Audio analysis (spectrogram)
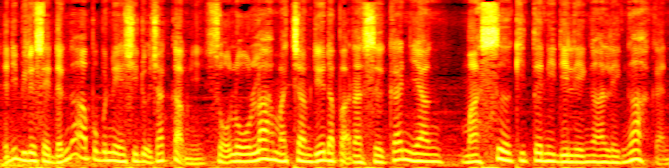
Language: Malay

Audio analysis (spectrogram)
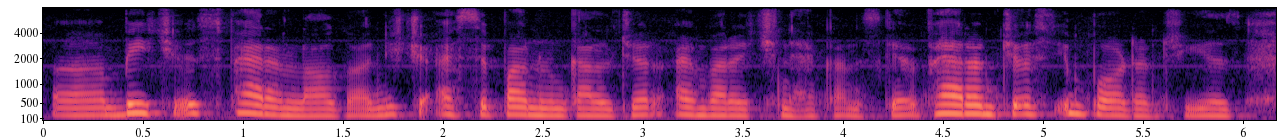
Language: Kashmiri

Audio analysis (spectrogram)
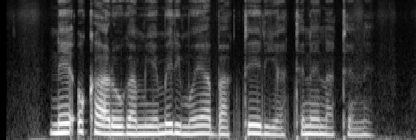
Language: Kikuyu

